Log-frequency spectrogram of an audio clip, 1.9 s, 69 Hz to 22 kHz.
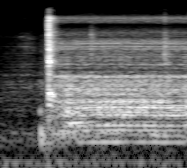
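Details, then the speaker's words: Ford F-150 at key-on, heard in a quiet cab, after hooking up the fuel system and fixing a blown dash fuse. A click, then a steady high whir: fuel pump priming normally. "So, this is for the fuel. Yeah. So, now when you listen carefully."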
